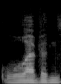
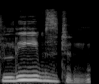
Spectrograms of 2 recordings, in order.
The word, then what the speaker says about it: Leavesden: time in this instance Leven Leven Levesen Studios in England. I'm not sure if I'm pronouncing that right. Probably because it's the British's poor way of speaking so they name things weird. No, darling. It's Leavesden. Leaves. Of course. Leaves.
